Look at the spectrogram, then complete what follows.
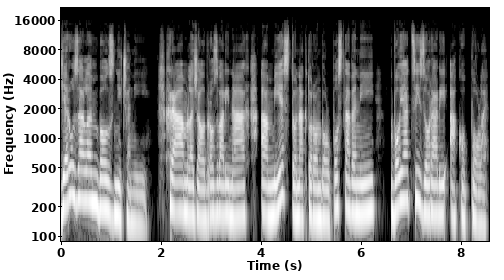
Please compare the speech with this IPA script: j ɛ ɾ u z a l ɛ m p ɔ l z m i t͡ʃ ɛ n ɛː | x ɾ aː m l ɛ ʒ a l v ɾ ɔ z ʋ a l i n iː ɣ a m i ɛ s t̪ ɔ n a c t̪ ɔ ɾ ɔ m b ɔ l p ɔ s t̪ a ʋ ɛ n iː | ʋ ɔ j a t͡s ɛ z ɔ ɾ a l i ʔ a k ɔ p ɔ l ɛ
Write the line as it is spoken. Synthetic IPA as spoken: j ɛ ɾ u z a l ɛ m b ɔ l z ɲ i t͡ʃ ɛ n iː | x ɾ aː m l ɛ ʒ a l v ɾ ɔ z ʋ a l i n aː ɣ a m ɪ ɛ s t̪ ɔ n a k t̪ ɔ ɾ ɔ m b ɔ l p ɔ s t̪ a ʋ ɛ n iː | ʋ ɔ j a t͡s i z ɔ ɾ a l i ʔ a k ɔ p ɔ l ɛ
